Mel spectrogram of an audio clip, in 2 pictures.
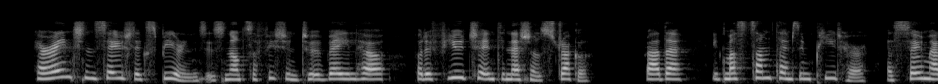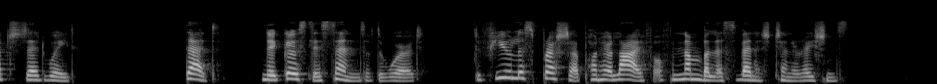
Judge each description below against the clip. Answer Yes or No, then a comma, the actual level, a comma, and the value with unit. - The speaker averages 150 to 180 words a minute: No, average, 140 wpm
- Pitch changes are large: No, average, 4.4 semitones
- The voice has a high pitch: Yes, high, 240 Hz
